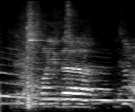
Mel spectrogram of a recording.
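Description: Background music: a sustained melody of long held notes that glide slowly downward, with a vocal-like quality.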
